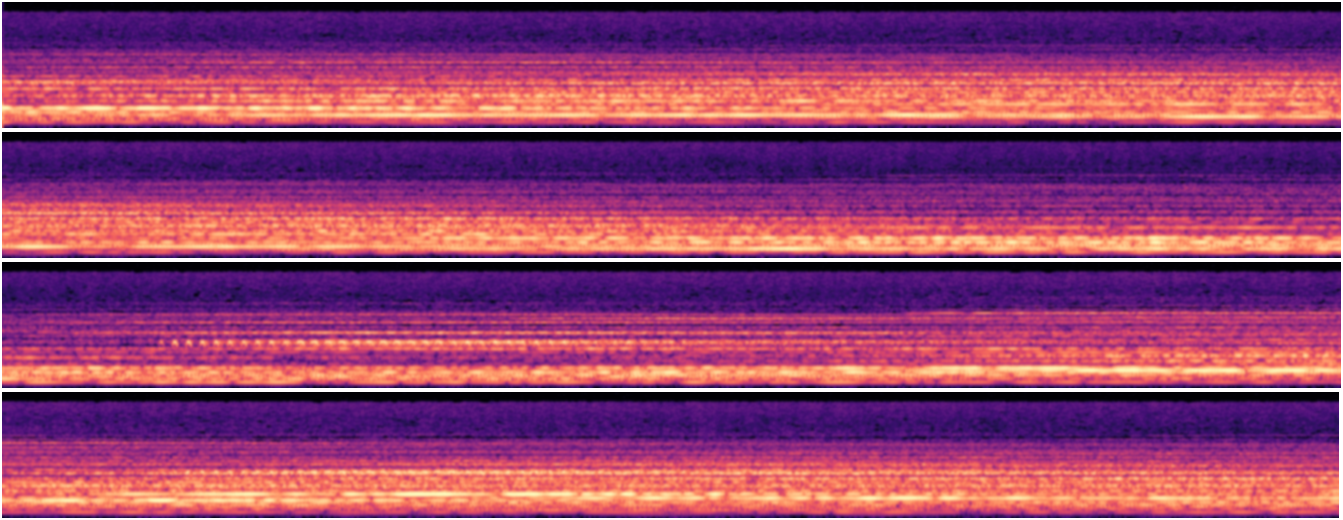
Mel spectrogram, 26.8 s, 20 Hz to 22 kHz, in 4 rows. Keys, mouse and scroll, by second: 1.4 e, 2.3 Tab, 2.7-3.1 scroll up 1, 3.1-3.5 scroll down 2, 3.5 Tab, 3.9 2, 4.2 alt+z, 4.7 1, 4.9 click, 5.6 KP_Decimal, 6.2 2, 6.5 alt+z, 6.7-7.4 scroll down 6, 6.8 middle click, 7.4 alt+z, 7.9 alt+click, 8.4 scroll down 2, 8.6 alt+z, 8.8 shift+middle click, 9.5 ctrl+b, 11.7 alt+shift+click, 12.5 ctrl+b, 13.6 Tab, 13.7 middle click, 14.0-14.3 scroll down 7, 14.3 middle click, 14.5 scroll up 5, 14.7 Tab, 14.9 shift+middle click, 15.2 3, 15.4 click, 15.8 shift+click, 16.2 click, 16.9 shift+click, 17.2 shift+click, 17.5 shift+click, 17.9 shift+click, 18.1 shift+click, 18.6 shift+click, 19.1 alt+z, 19.2 middle click, 19.4 scroll up 1, 19.5 middle click, 20.3 scroll up 2, 20.6 shift+middle click, 21.0 1, 21.1 middle click, 21.9 scroll down 1, 22.0-23.5 middle drag, 23.5 ctrl+KP_Add, 23.6 ctrl+KP_Add, 24.3 ctrl+KP_Add, 25.0 ctrl+z, 25.8 ctrl+shift+z.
